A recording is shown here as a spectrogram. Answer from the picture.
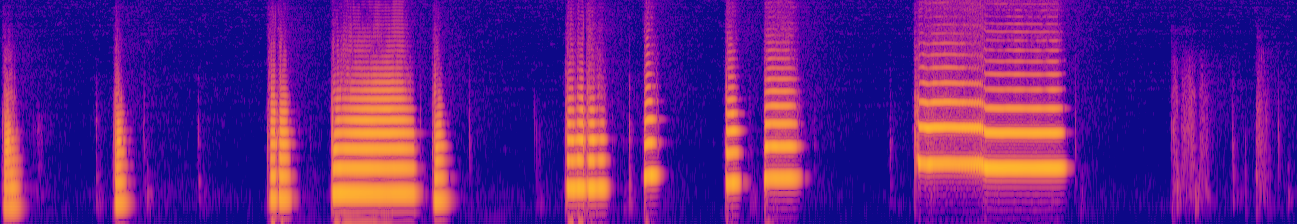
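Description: Solo trumpet playing short, separated notes with silences between them, and two longer held notes; the last held note steps down in pitch just before the end.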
